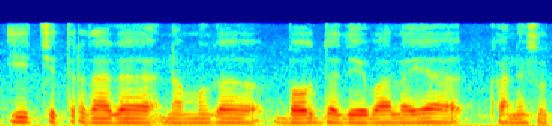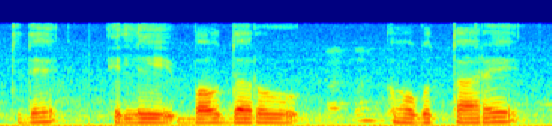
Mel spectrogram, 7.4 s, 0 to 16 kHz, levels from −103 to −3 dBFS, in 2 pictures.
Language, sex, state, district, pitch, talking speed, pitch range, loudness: Kannada, male, Karnataka, Bijapur, 120 Hz, 75 wpm, 120-130 Hz, -22 LUFS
